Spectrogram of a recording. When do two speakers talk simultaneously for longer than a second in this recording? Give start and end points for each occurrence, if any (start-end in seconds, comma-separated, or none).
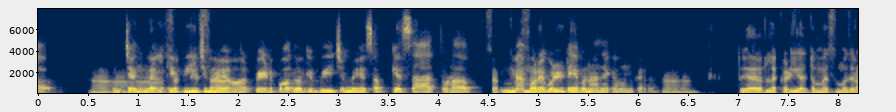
0.8-2.1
